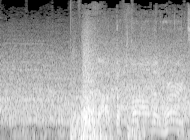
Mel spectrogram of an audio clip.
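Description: A wrestler slams down hard onto the ring mat.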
